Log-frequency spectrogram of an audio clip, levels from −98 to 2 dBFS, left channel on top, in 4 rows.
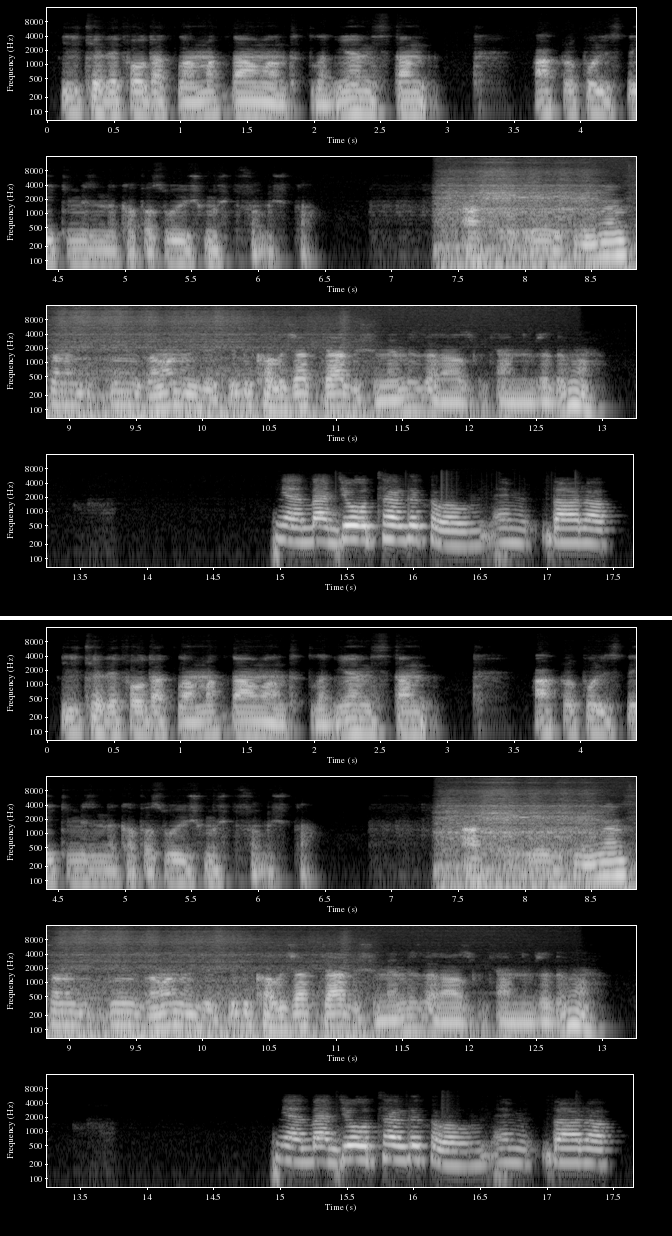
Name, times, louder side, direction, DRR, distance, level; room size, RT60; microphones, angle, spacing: voice 1, 0.1-2.8 3.7-6.1 7.5-12.9, left 1 dB, 60° right, 0.9 m, -25 dB
sound 1, 7.3-12.8, equal, 25° left, 0.9 m, -29 dB
voice 2, 15.0-17.4, left 3 dB, 55° left, 0.7 m, -21 dB
2.4 x 2.4 x 2.4 m
head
